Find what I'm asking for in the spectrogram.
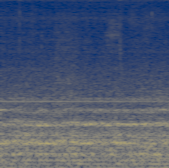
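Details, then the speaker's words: Metro train wagons passing with no motor noise: steady high metallic squeal from wheel-on-rail friction. "agora por exemplo só os vagões estão passando não tem mais o ru do motor mas tem do atrito com a da roda"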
